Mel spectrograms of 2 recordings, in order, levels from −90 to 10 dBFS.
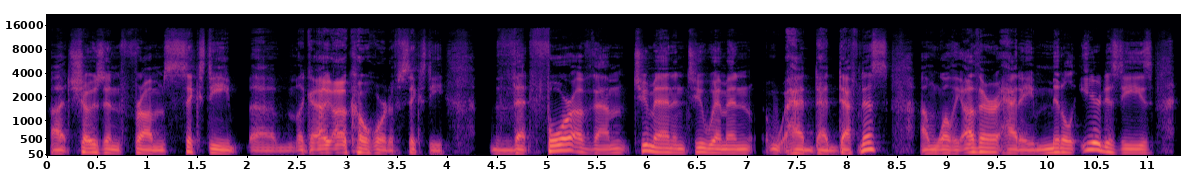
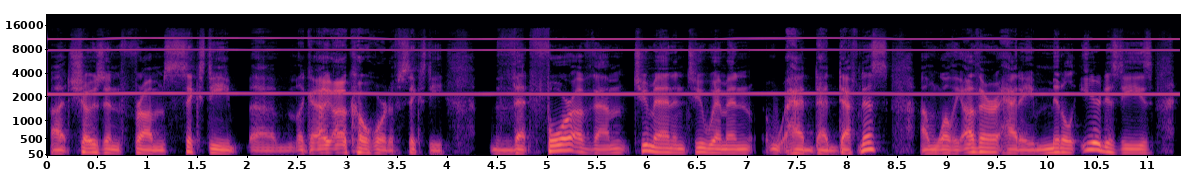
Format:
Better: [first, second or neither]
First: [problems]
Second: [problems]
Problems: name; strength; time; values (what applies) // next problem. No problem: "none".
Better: first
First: none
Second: high-pitched whine; loud; throughout; 2 kHz, 6 dB below the speech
